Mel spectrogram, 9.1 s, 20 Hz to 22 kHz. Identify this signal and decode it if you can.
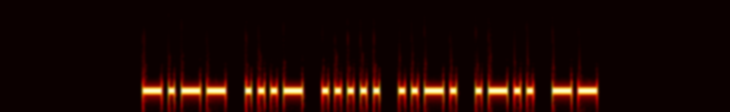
Morse code, heard as a keyed tone, about 15 wpm, 700 Hz. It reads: YV5FLM
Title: DXCC-100 Call Signs - 6 Characters - Repeated 3x - 15wpm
